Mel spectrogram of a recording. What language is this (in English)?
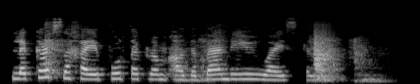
Pashto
